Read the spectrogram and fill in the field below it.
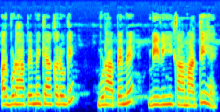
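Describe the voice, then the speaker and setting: A woman's voice: high-pitched, fairly even intonation, fairly quick, dull audio, lightly acted. A woman voicing a young village wife in a cartoon, insistent and complaining. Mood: pleading. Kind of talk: cartoon voice acting.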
